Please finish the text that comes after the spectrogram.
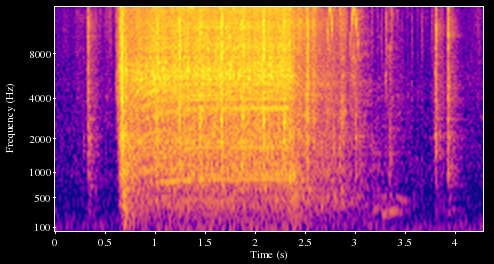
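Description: The Kawasaki engine on a Toro Wheel Horse 520Lxi mower cranks for about two seconds with a steady whirring drone up close. A few faint clicks come before and after, and the engine does not start.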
